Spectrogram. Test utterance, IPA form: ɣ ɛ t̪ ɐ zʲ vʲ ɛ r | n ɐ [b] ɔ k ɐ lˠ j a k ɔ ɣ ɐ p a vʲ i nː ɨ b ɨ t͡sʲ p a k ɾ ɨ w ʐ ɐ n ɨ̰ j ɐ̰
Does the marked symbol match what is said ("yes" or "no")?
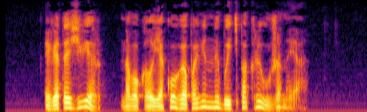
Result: no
